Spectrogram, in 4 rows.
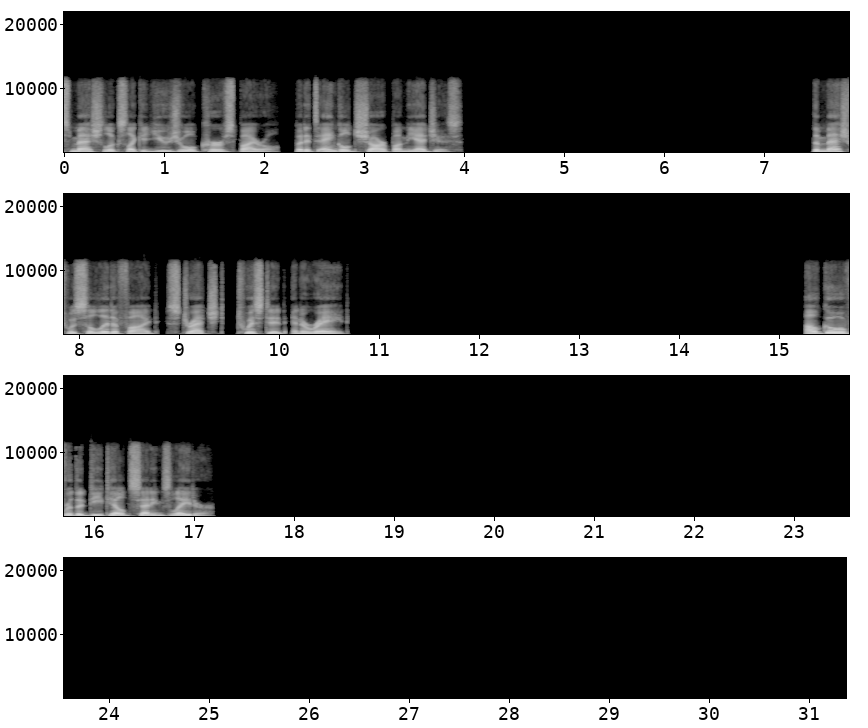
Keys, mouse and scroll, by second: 7.3 click, 9.4 click, 15.2-17.9 scroll down 4, 17.9 click, 18.5-20.9 scroll down 7, 22.3 click, 23.6 click, 26.3 click, 27.0 scroll up 4, 27.1 middle click, 27.4-29.3 scroll down 7, 29.3-30.1 scroll down 2, 30.7 click, 31.0-31.3 scroll down 5.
